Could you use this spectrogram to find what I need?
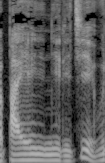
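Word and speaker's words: vinyl: 말이 이렇게 멋있게 발음하니까 바이닐이지 우리가 흔히 아는 비닐입니다.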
